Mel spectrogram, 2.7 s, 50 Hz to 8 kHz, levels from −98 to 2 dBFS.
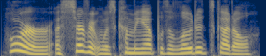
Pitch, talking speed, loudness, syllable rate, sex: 225 Hz, 225 wpm, -17 LUFS, 5.9 syllables/s, female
